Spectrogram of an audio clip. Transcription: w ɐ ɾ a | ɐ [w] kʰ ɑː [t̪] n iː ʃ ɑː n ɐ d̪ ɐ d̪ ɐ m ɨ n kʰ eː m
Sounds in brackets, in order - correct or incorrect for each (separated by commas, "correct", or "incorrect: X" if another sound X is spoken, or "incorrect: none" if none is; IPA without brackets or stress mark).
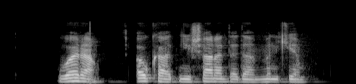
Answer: correct, correct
